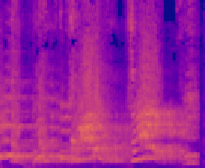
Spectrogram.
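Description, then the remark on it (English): A dog named Cushy barks and yelps in a continuous, insistent stream of high, whiny calls, fairly loud, with no pauses and no talking, trying to warn its owner practicing guitar that a hawk has flown in. “Uh uh Hey, no barking.”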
